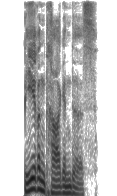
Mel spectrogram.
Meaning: strong/mixed nominative/accusative neuter singular of beerentragend
- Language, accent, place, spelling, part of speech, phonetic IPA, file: German, Germany, Berlin, beerentragendes, adjective, [ˈbeːʁənˌtʁaːɡn̩dəs], De-beerentragendes.ogg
